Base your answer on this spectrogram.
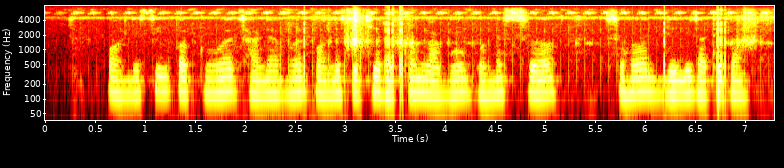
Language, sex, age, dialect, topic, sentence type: Marathi, male, 18-24, Standard Marathi, banking, question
